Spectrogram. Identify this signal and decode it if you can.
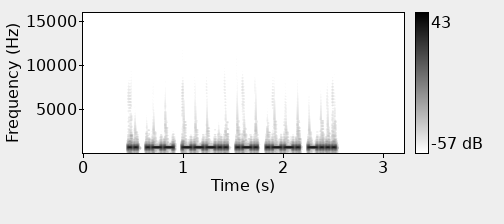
Morse code, heard as a keyed tone, about 40 wpm, 700 Hz. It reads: IW8RPB
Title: DXCC-100 Call Signs - 6 Characters - 40wpm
